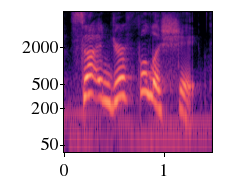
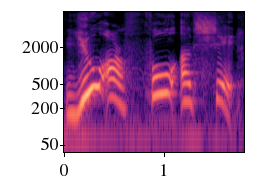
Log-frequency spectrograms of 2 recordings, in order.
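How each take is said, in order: First: Said in the usual way. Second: Each word slowed and hit, "You" stressed; slow emphatic. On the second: Real, not acted. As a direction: spell it out slowly to land the insult. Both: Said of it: "that's what I'ma put... for my title".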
